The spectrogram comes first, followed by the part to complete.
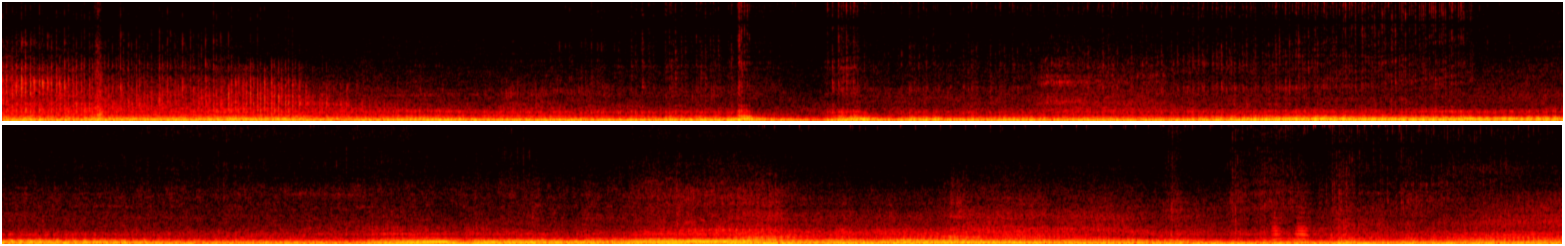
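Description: Vehicle engines running and revving, their pitch rising and falling several times.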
